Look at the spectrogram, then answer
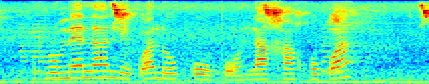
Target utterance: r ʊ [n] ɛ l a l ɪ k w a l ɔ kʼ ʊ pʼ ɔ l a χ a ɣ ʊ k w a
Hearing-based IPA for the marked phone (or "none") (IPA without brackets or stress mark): m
